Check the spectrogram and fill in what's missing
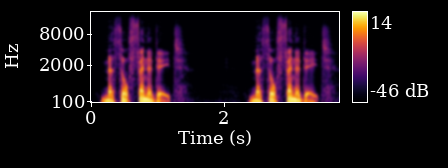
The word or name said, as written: Methylphenidate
